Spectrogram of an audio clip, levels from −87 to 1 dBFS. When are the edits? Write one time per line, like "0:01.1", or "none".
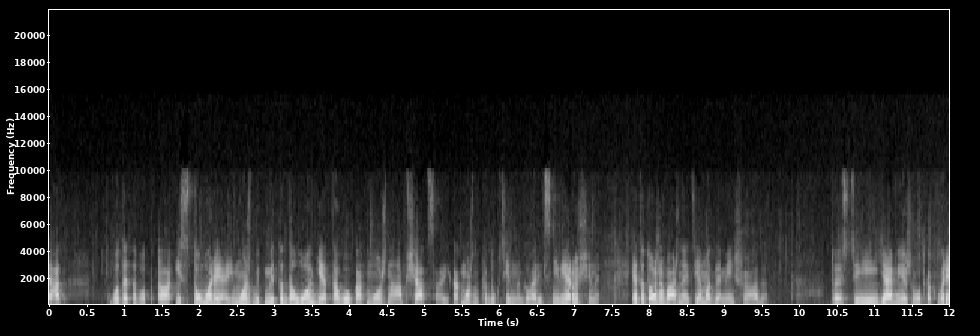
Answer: none

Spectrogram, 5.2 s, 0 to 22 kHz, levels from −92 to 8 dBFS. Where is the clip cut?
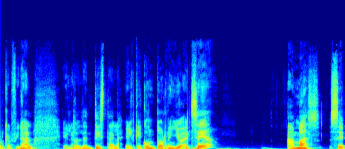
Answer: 0:01.1
0:01.8
0:02.1
0:02.9

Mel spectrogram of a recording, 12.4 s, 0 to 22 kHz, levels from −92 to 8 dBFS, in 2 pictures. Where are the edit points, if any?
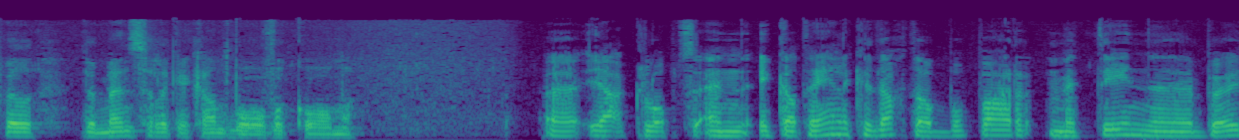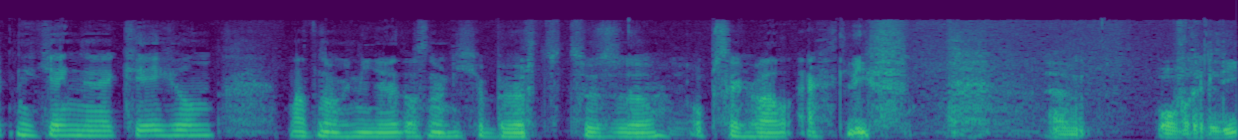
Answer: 0:01.1
0:03.8
0:07.8

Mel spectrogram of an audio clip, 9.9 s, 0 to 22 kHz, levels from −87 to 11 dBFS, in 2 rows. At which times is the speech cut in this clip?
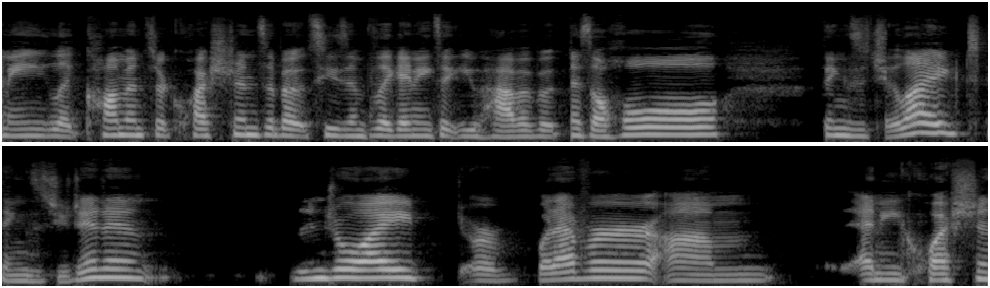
0:01.8
0:02.2
0:02.8
0:04.4

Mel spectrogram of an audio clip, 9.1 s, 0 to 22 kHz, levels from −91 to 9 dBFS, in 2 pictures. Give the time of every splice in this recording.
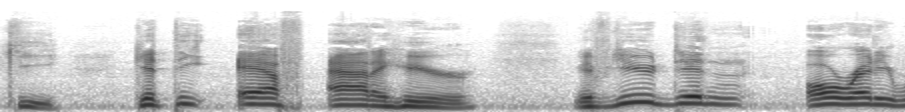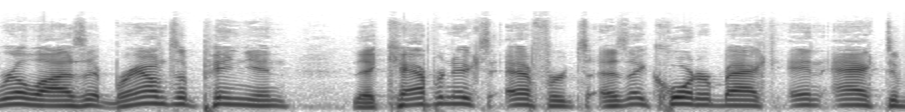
none

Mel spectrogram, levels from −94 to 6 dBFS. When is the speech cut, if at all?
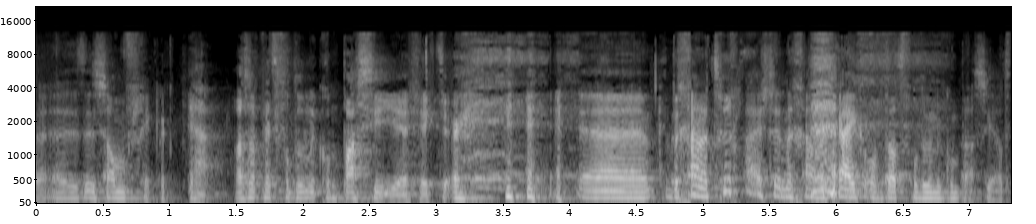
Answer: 0:01.1

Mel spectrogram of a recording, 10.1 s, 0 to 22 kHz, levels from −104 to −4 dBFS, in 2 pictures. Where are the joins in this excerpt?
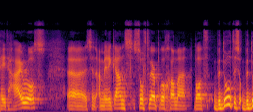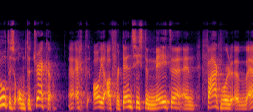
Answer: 0:03.8
0:04.8
0:06.5
0:09.0

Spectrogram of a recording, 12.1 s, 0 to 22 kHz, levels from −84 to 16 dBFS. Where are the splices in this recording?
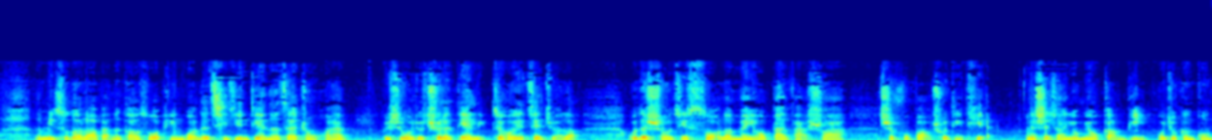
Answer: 0:08.8

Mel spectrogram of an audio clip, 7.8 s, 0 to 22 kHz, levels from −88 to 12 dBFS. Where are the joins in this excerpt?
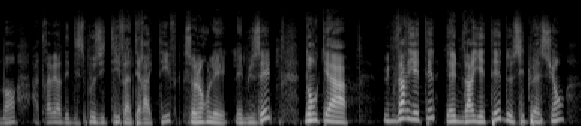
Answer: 0:02.4
0:05.8

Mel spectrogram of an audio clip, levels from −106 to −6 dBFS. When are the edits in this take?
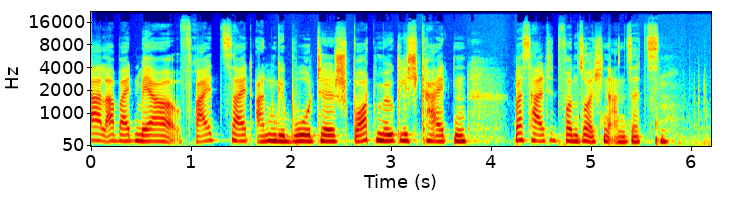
0:04.7

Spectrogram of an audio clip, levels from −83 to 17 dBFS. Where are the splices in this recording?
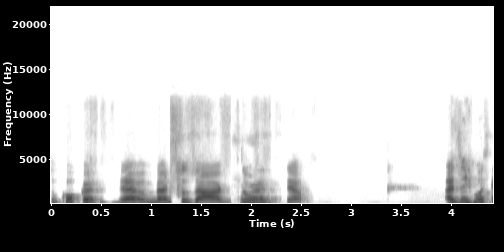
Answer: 0:01.2
0:01.8
0:02.3

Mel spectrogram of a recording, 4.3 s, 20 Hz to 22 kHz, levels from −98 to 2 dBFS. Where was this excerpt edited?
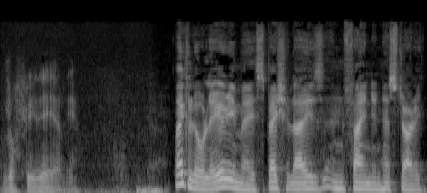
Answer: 0:01.7

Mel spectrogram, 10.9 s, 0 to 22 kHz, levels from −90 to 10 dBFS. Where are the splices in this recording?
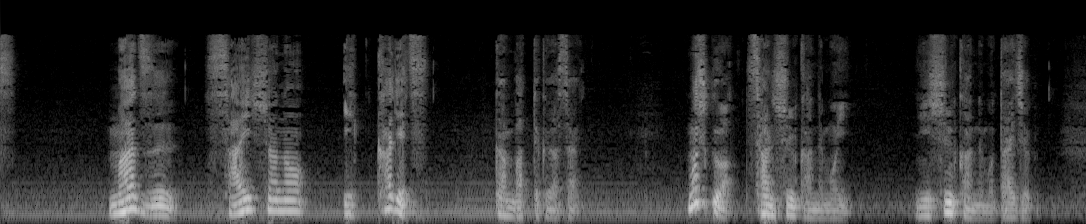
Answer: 0:07.4

